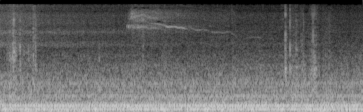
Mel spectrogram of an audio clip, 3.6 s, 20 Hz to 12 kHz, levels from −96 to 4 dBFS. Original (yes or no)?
yes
